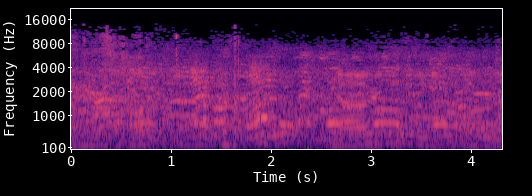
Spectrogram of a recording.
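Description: Several people talking at once in indistinct, overlapping chatter.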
